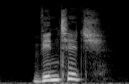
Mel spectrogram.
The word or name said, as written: vintage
